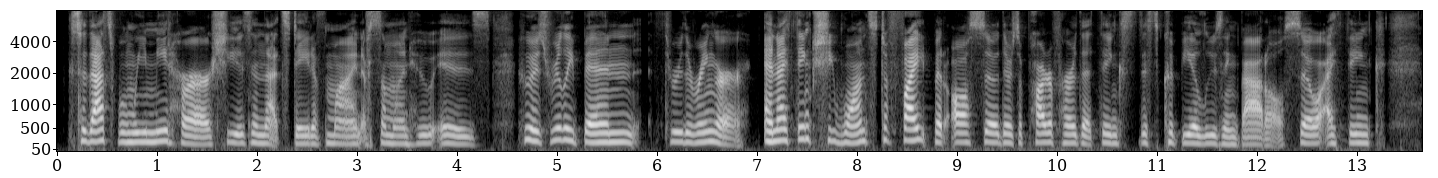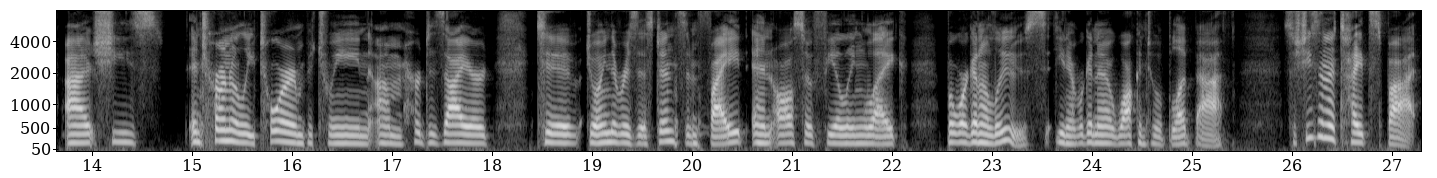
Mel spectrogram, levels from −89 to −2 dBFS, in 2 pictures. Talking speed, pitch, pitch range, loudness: 185 wpm, 185 Hz, 175-205 Hz, -23 LUFS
